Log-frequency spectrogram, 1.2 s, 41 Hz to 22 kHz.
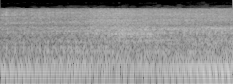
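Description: A 2020 KTM Super Duke R engine drones during a test ride, a loud, close, low rumble that holds steady over a short moment.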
